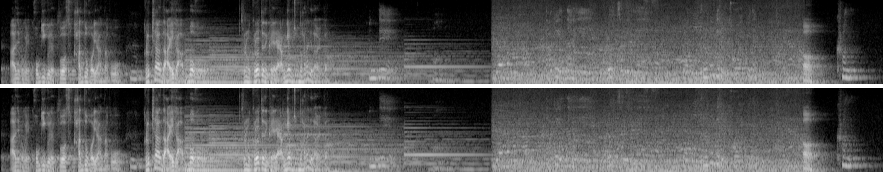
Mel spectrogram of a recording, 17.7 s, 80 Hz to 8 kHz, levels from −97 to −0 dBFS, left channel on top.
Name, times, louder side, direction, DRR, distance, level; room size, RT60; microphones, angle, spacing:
voice 1, 0.2-2.4 2.9-4.2 4.8-6.6 12.6-12.7 14.0-14.1 16.0-16.3, right 1 dB, 15° right, 10 dB, 0.8 m, -25 dB
sound 1, 3.7-10.9 11.3-12.0, right 3 dB, 55° right, 0.6 m, -34 dB
voice 2, 7.4-7.9 8.6-9.0 10.8-13.1 13.6-15.2 16.7-17.0, left 1 dB, 45° left, 2 dB, 1.8 m, -35 dB
sound 2, 9.8-16.1, equal, 10° left, 1.6 m, -33 dB
20.5 x 9.6 x 5.3 m, 0.98 s
head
